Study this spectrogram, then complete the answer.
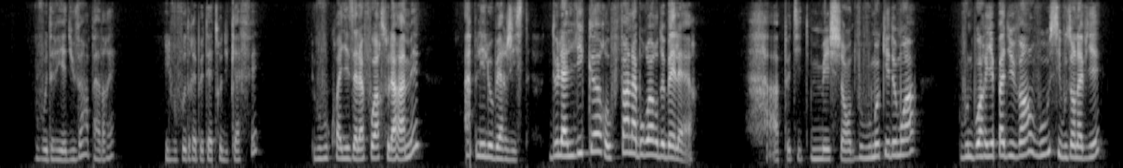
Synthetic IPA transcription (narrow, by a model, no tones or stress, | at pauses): vuvud̪ʁijed̪yvɛ̃pavʁɛ | ilvufod̪ʁɛpøt̪ɛt̪χəd̪ykafe | vuvukχwajezalafwaʁsulaʁame | aplelobɛʁʒist̪ | d̪əlalikʲœʁofɛ̃labuʁœʁd̪əbɛlɛ̰ːʁ | a̰pət̪it̪meʃɑ̃t̪vuvumɔkʲed̪əmwa | vunəbwaʁjepad̪yvɛ̃vusivuzɑ̃navje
